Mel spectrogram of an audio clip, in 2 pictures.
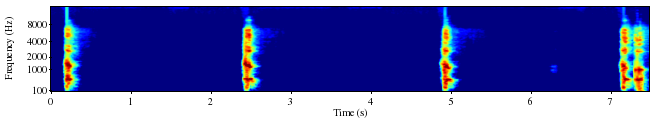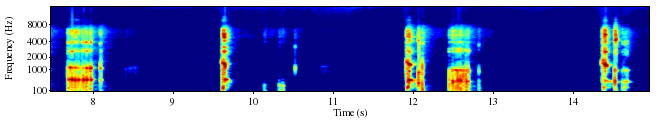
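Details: Adult with intractable hiccups since December 2015 after surgery with nerve damage (pudendal nerve injection, phrenic and vagus nerves affected): sharp hiccups every two to three seconds, about 13 a minute, with longer belch-like sounds; persistent hiccups with belching.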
